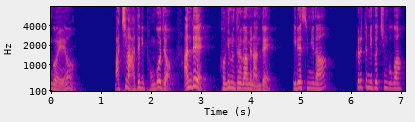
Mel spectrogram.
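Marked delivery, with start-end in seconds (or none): 2.6-4.5 acted alarmed warning; urgent forbidding shout. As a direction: call out to block someone from going in. Son stops friend entering room.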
